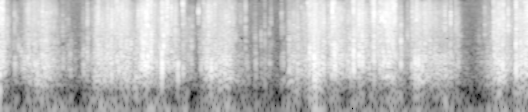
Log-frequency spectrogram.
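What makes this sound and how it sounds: A small, puffed-up clear plastic zip-lock bag lying on dark fabric is pressed and crinkled with fingertips. Bright, crackling crinkle bursts swell and fade in uneven waves, with almost no low end and a quiet overall level.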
